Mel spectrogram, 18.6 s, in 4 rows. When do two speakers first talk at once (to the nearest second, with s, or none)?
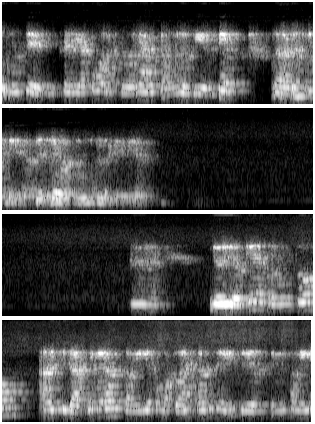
4 s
